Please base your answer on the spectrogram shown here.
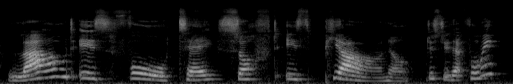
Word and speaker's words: piano: you say piano piano so it's spelt like a piano but you say it with an italian accent piano you say soft is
